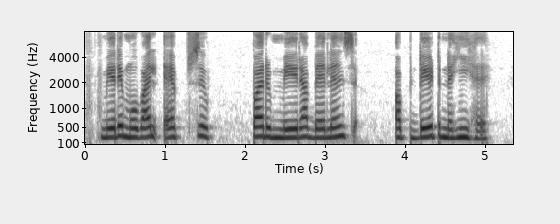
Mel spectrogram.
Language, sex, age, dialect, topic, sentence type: Hindi, female, 25-30, Kanauji Braj Bhasha, banking, statement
